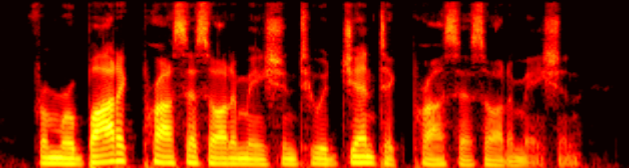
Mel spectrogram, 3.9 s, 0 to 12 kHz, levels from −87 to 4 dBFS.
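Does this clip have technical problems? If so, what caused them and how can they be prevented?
No, the signal has no technical problems to trace to a cause or prevent.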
